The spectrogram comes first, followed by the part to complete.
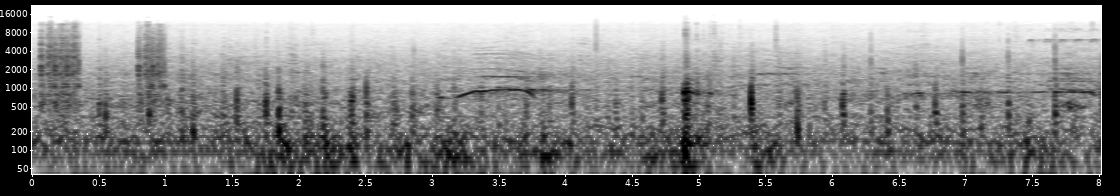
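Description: Footfalls of several race runners on an asphalt road, short irregular steps as they pass close by, over a faint murmur of distant voices.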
